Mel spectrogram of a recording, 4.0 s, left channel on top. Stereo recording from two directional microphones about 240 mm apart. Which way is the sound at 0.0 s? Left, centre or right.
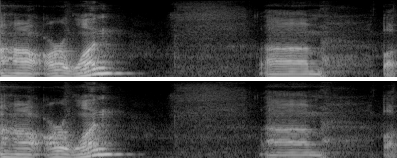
Centre.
